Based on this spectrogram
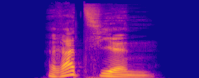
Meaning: plural of Razzia
- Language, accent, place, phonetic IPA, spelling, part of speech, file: German, Germany, Berlin, [ˈʁat͡si̯ən], Razzien, noun, De-Razzien.ogg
